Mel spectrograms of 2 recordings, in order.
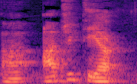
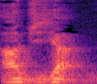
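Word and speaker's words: objet d'art: It's like Object d'Art is how you say it, I believe. So very, very just kind of not as bold as how we say it here in the US.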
